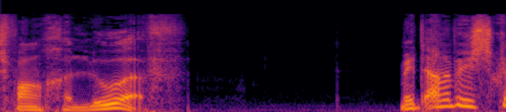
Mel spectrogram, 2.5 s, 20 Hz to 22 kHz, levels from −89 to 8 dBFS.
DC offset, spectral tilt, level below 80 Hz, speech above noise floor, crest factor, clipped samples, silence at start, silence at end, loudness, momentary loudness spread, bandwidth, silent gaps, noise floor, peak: under 0.1%; -4.5 dB/octave; -46 dBFS; 44 dB; 14 dB; under 0.1%; 0 s; 0 s; -18 LUFS; 14 LU; 13 kHz; none; -62 dBFS; -6 dBFS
